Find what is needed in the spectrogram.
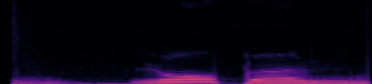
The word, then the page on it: to walk: British English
